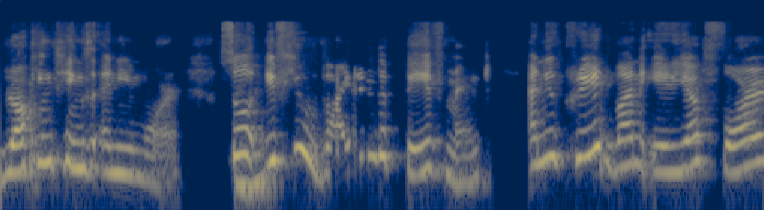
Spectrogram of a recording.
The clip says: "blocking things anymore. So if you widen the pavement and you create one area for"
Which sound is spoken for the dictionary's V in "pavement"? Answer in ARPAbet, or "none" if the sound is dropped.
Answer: V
